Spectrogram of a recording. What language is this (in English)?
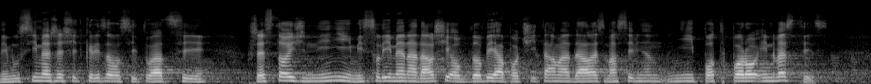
Czech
